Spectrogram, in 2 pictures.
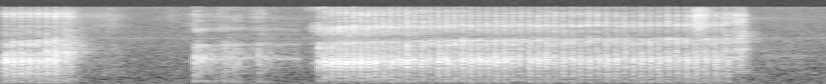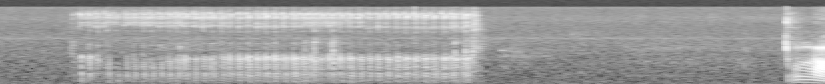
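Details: Pet dog growling indoors, one of a chihuahua puppy and a pitbull-chihuahua mix named Mimi and Mia: two sustained, raspy, pulsing growls of about two seconds each, separated by a short pause, with a woman's voice before and after.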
